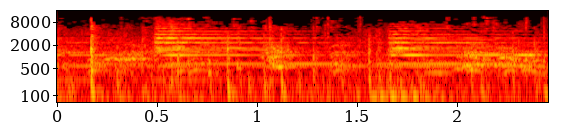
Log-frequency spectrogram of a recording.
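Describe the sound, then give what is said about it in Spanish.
A church bell rings for 7:30 mass with a sustained, resonant tone full of overlapping harmonics, struck repeatedly at a moderate pace, with faint background activity and occasional thuds beneath it. “Ya están llamando a misa de 7:30.”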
